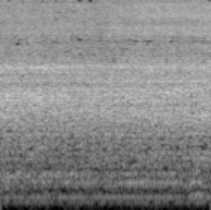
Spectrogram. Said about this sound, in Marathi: तेजस, हे वाटण कर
